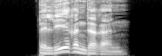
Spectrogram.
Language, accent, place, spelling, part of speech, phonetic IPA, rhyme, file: German, Germany, Berlin, belehrenderen, adjective, [bəˈleːʁəndəʁən], -eːʁəndəʁən, De-belehrenderen.ogg
- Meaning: inflection of belehrend: 1. strong genitive masculine/neuter singular comparative degree 2. weak/mixed genitive/dative all-gender singular comparative degree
